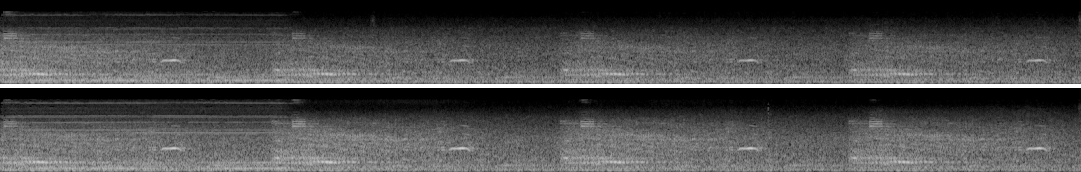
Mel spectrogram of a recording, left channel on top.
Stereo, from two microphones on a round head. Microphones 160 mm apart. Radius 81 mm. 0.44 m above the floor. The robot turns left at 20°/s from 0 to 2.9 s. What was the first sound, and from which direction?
A vehicle, 15° left (ahead or behind).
